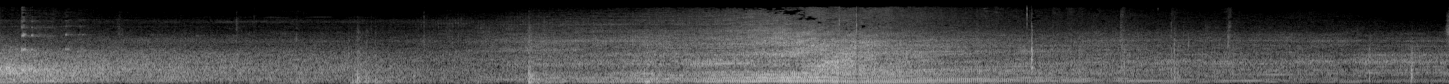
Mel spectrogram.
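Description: Road vehicles passing close by: one fades away at the start, then a second comes up with its engine and tyre noise, is loudest about eight seconds in, and fades away.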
